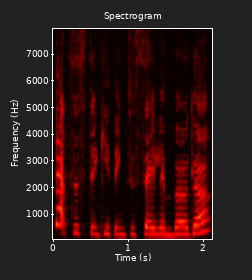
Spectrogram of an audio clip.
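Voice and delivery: ordinary delivery, nothing marked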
